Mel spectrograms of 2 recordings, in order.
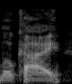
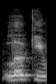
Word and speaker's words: Loki: goddess bracelet, the only thing that can kill Loki, or as Cyril called him, Lokai, in the video. Hey. Look, I was young. Nobody corrected me. The Avengers were not out. Loki wasn't in the lexicon yet.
